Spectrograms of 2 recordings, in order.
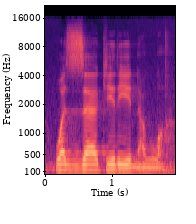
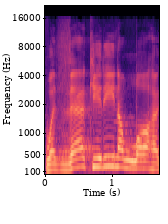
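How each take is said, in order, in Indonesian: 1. Konsonan kedua adalah bunyi z. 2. Konsonan kedua adalah bunyi dh yang lembut. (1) "Jadi diucapkan dengan zai" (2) "dzal itu ya, bukan zai"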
